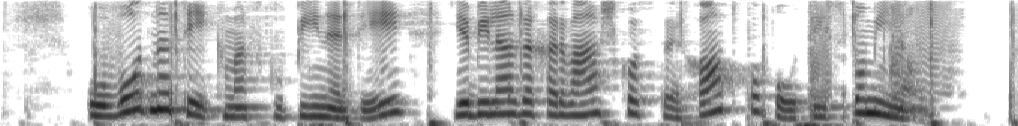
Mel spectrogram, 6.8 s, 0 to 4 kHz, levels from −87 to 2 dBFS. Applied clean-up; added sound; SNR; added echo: classical method Wiener filter.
